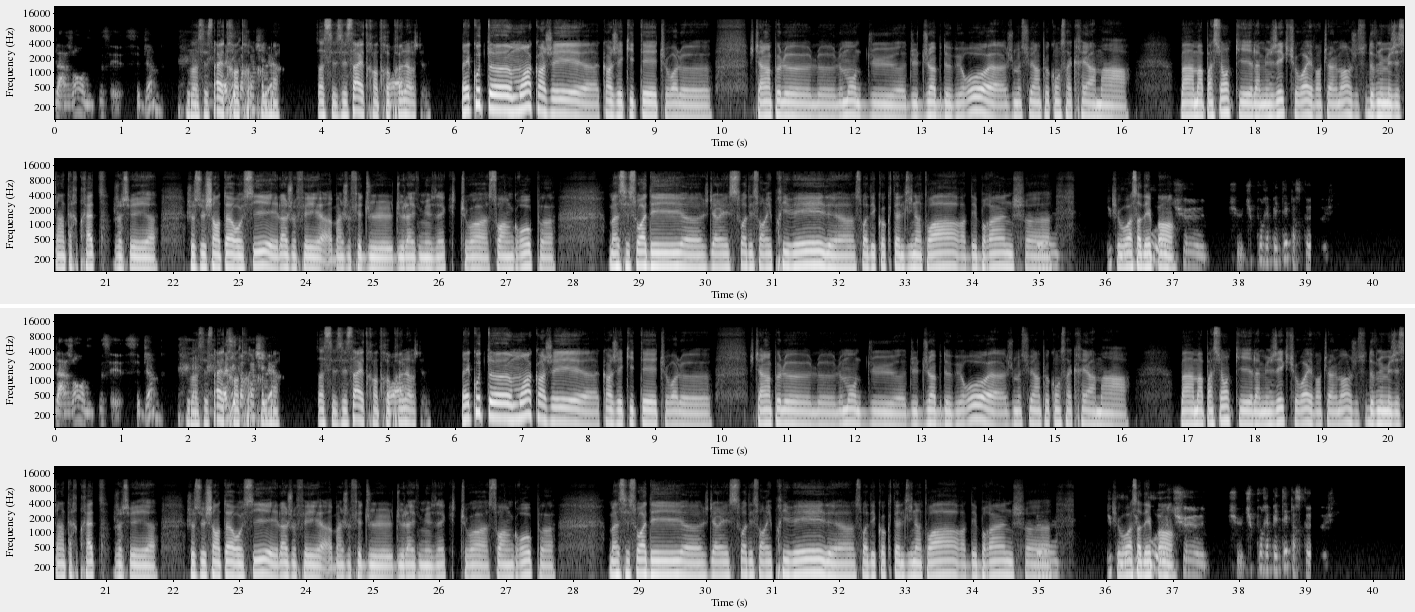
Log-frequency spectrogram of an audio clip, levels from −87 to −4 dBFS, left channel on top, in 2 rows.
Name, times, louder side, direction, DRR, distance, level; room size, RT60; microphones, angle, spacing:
voice 1, 0.0-1.5 1.8-3.3 4.9-5.3 35.0-35.3 36.0-37.5 37.9-39.3, right 2 dB, 40° right, 1.5 m, -31 dB
voice 2, 2.0-2.8 3.1-3.4 3.9-5.4 6.1-16.1 16.9-35.2 36.2-37.0, left 1 dB, 15° left, 0.4 m, -20 dB
head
